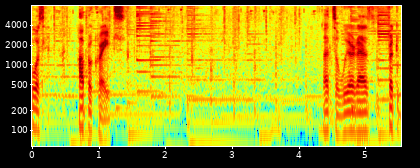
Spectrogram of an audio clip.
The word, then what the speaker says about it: Harpocrates: Yeah, Harpocrates.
